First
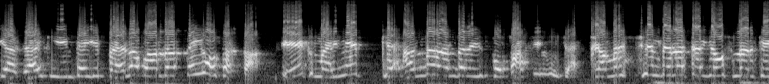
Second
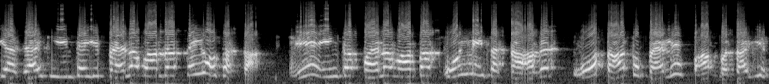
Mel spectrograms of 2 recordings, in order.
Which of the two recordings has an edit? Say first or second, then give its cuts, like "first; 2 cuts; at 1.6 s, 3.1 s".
first; 2 cuts; at 2.7 s, 5.9 s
